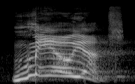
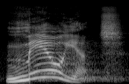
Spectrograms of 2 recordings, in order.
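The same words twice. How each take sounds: First: Much higher, ringing "Millions"; excited exclamation. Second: Said in the usual way. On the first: Shown as a demonstration. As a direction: shout "Millions" in delighted amazement. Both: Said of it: "you better start cheering".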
